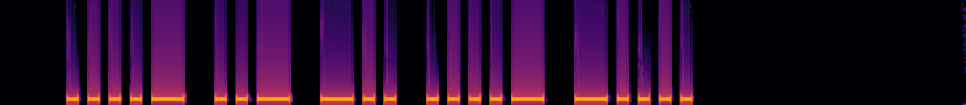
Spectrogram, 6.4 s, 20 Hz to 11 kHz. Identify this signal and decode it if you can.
Morse code, heard as a keyed tone, about 17 wpm, 700 Hz. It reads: 4UD46
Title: Five Challenging Letter-Number Combinations 17wpm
